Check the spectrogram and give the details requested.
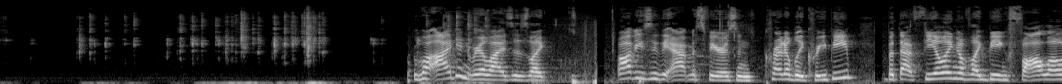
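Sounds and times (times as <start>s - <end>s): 
rapid typing on a computer keyboard: 0.0s - 4.0s
speech: 4.2s - 5.6s, 6.2s - 10.6s.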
